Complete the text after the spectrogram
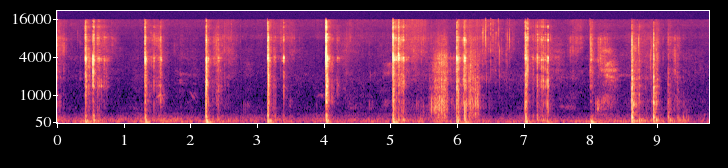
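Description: A hoe strikes hard dry ground in steady, repeated blows.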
